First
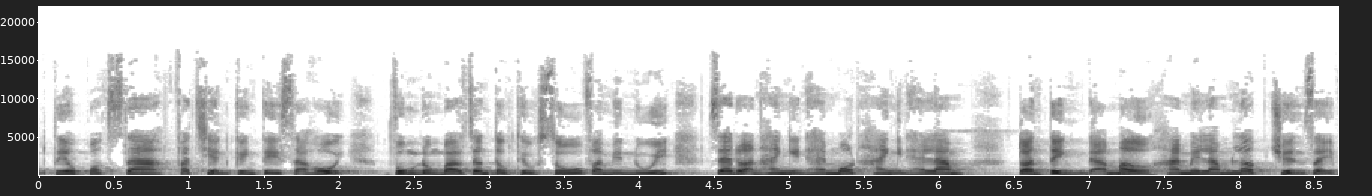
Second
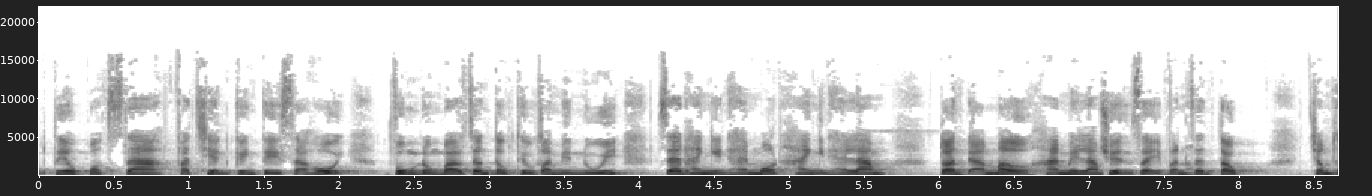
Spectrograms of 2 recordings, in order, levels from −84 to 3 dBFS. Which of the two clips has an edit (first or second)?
second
